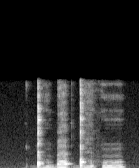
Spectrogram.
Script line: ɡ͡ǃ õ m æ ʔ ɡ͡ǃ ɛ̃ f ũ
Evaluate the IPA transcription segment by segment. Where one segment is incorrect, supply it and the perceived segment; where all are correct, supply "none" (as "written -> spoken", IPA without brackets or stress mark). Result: m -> ɓ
